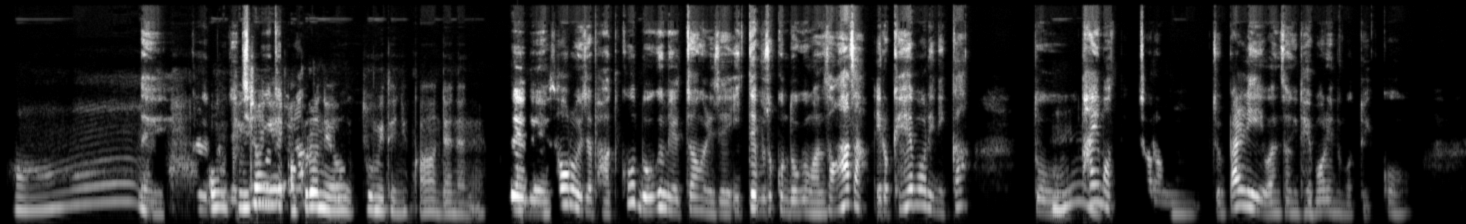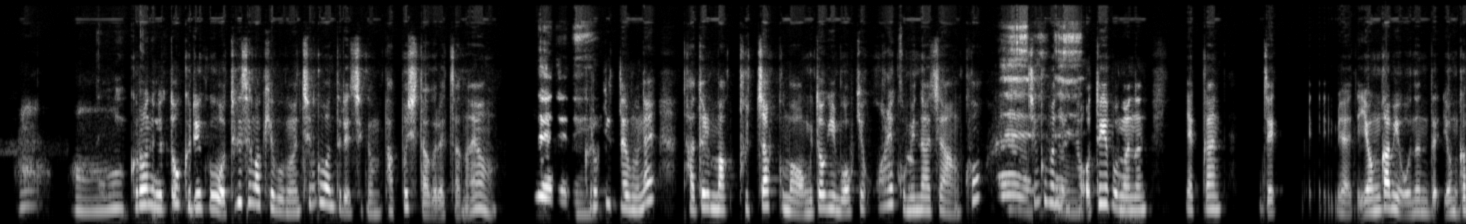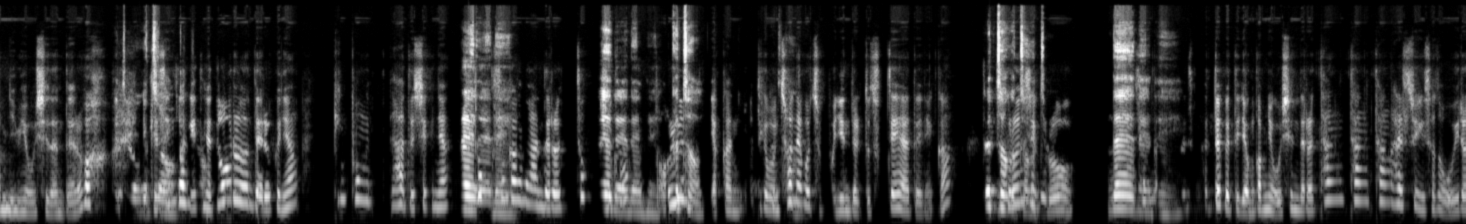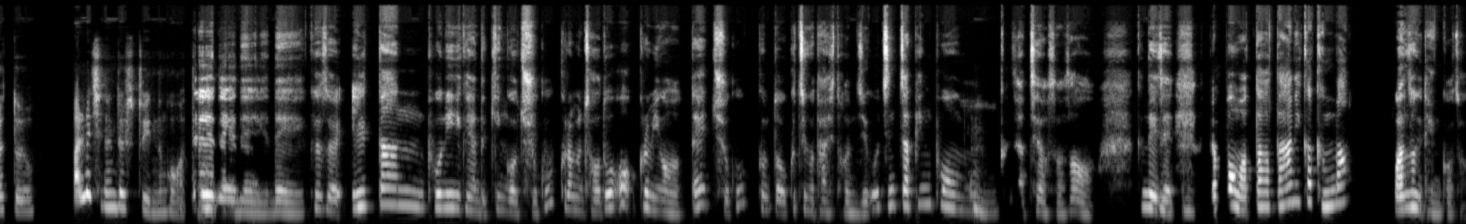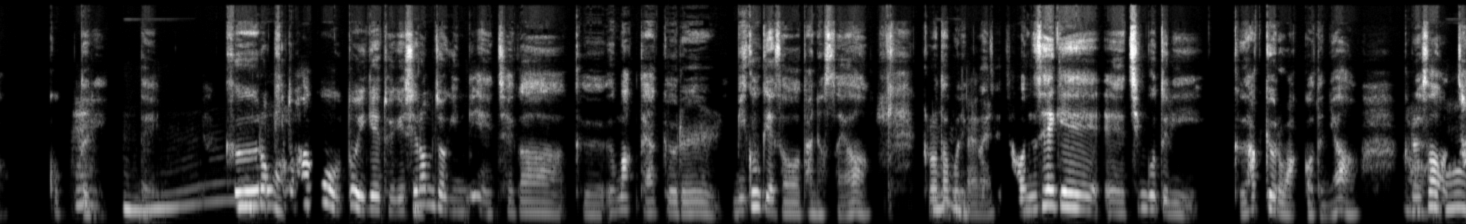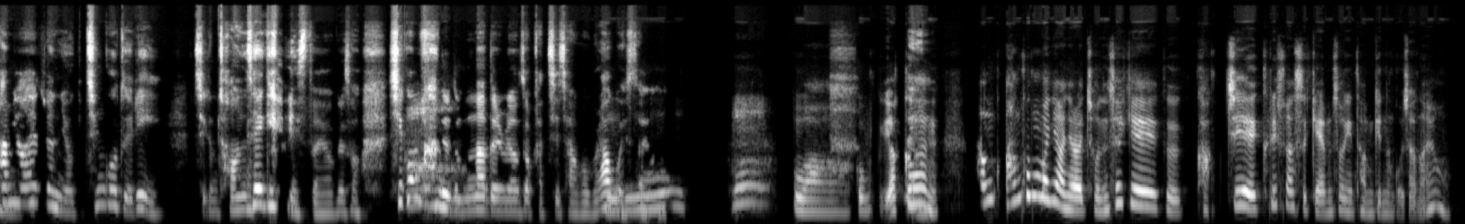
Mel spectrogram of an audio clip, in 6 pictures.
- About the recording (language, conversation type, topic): Korean, podcast, 창작이 막힐 때 어떤 실험을 해 보셨고, 그중 가장 효과가 좋았던 방법은 무엇인가요?
- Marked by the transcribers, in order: drawn out: "어"; other background noise; distorted speech; gasp; tapping; laughing while speaking: "대로"; gasp; drawn out: "음"; laughing while speaking: "세계에"; gasp; laughing while speaking: "시공간을"; gasp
